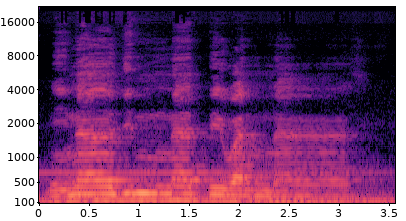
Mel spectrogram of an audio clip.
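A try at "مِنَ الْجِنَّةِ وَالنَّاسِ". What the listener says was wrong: Sinnya hamas, berikan hamas yang lebih kencang. Minal jinnati wan nas.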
